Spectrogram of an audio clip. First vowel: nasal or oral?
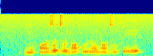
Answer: nasal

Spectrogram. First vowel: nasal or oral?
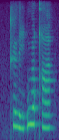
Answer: oral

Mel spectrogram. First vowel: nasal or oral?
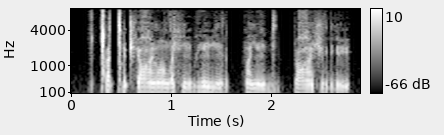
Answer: oral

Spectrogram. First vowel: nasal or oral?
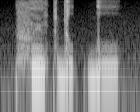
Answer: nasal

